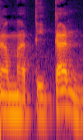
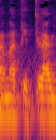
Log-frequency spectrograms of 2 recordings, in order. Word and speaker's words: Amatitán: se está casando en Amatitán. Yo lo estaba pronunciando mal, Amatitlán, con él es Amatitán. Es que ustedes son los que saben.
